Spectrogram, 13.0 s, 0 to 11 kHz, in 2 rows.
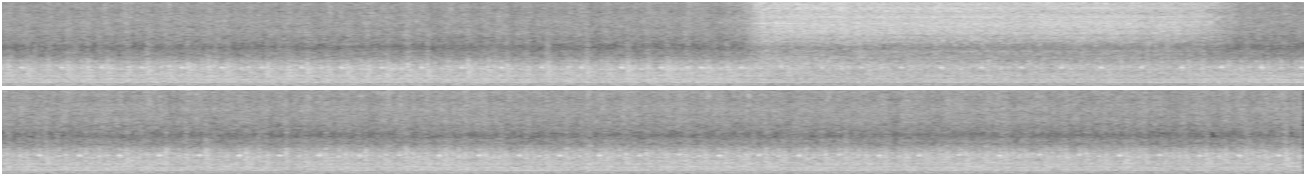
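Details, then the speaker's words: Owner-operator truck diesel idling while air builds toward 120 psi governor cut-out: sharp two-second air hiss; air dryer purging too often, previously every 10–15 s driving and 20–25 s stopped. "Because when it was purging every 10-15 seconds when you're driving, and when you're at a standstill, like every 20-25 seconds."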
